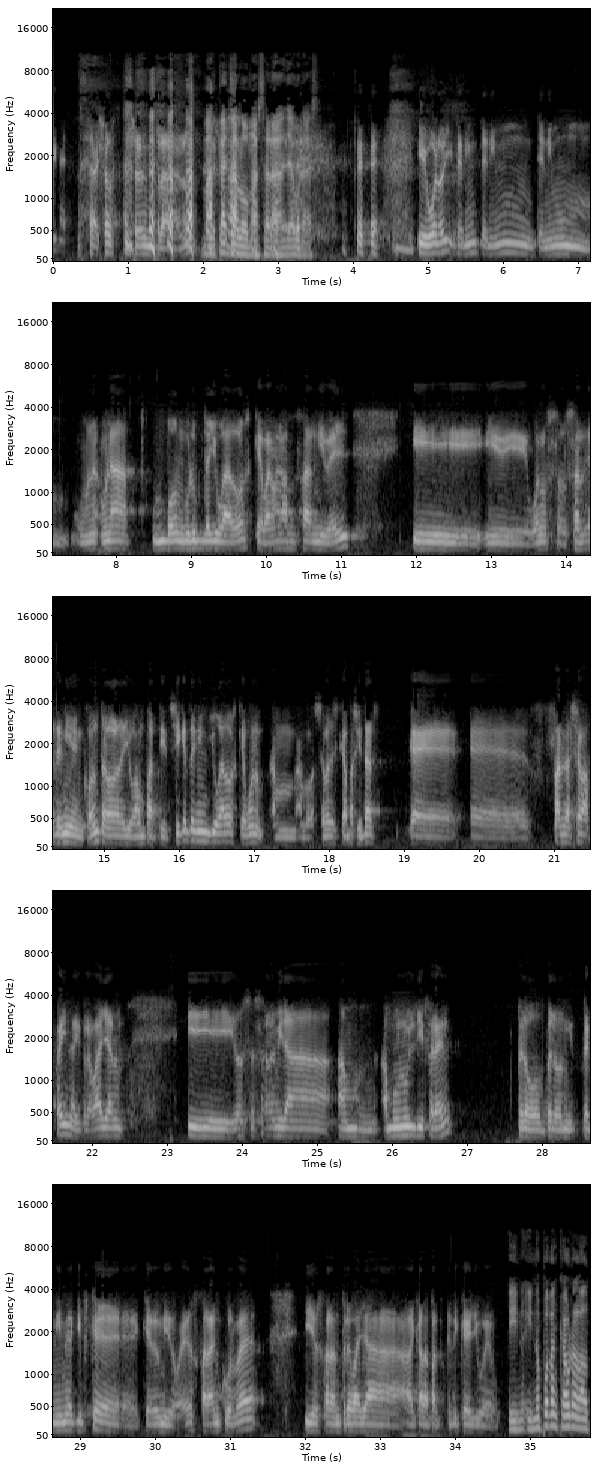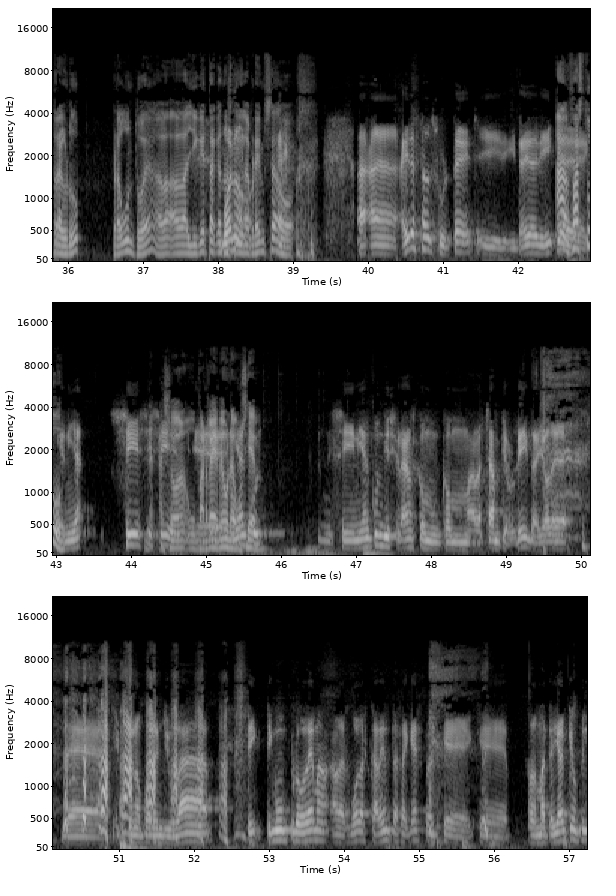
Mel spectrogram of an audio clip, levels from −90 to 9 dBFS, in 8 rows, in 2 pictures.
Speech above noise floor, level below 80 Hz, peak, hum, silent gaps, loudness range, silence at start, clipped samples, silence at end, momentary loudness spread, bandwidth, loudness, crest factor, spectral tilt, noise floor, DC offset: 44 dB; -56 dBFS; -6 dBFS; none; none; 5 LU; 0 s; under 0.1%; 0 s; 13 LU; 11 kHz; -27 LUFS; 22 dB; -5 dB/octave; -71 dBFS; under 0.1%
